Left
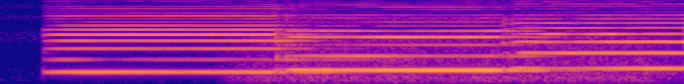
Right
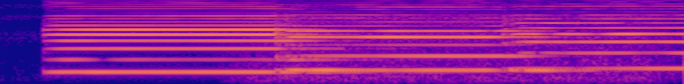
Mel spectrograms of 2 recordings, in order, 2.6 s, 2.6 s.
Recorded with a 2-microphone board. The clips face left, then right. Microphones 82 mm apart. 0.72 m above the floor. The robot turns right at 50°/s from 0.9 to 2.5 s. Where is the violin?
15° left, 1.3 m; by 2.6 s 95° left, 1.3 m.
